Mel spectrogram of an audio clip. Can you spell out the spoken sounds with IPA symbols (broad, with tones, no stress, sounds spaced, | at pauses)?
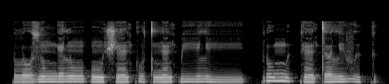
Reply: l o˨˦ z ũ˧ ŋ e˦ l ũ˦ | ũ˨ ʃ ɛ̃˨˦ k u˨ t ŋ ɛ̃˧ k͡p iː˦ l iː˧ | ɾ u˦ m ɨ˨ k ɛ̃˨ t ə˦ l i˦ v ɨ˨ k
